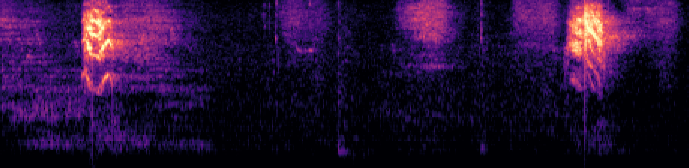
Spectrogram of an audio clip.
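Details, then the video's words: Female double-collared seedeater piping call for exciting tournament males: two strong, high, harsh chips about three seconds apart, separated by faint breathy notes, over a light low murmur. "Piado de fêmea de Papa capim para Esquentar e foguear Papa capim"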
